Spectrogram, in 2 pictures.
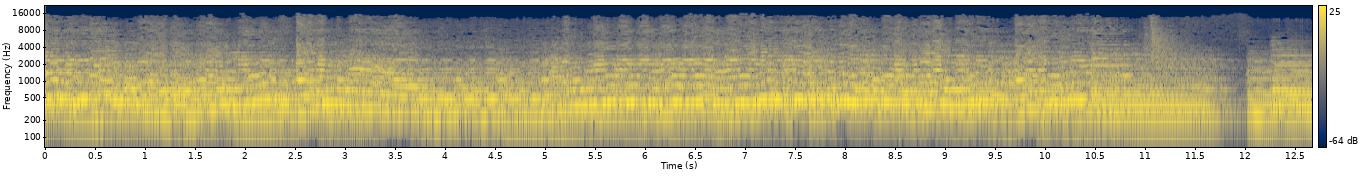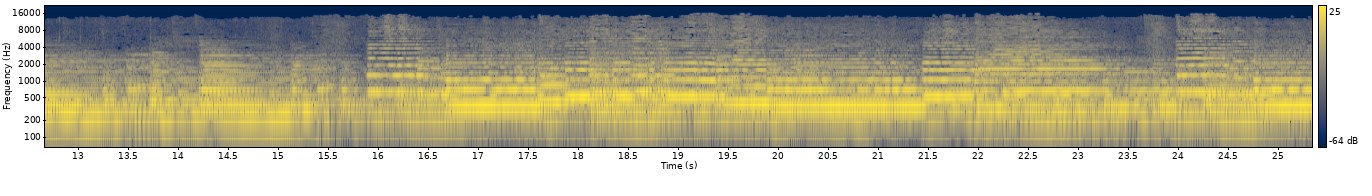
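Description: Alto saxophone with grand piano accompaniment. The saxophone plays fast runs sweeping up and down. About halfway through there is a brief break, and then it moves to separate, held notes.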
